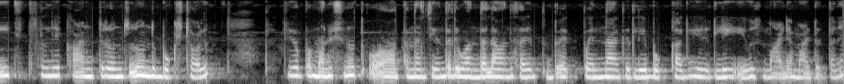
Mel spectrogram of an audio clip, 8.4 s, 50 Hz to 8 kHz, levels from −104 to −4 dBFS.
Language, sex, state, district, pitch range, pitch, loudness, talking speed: Kannada, female, Karnataka, Raichur, 220-250 Hz, 230 Hz, -15 LUFS, 150 wpm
